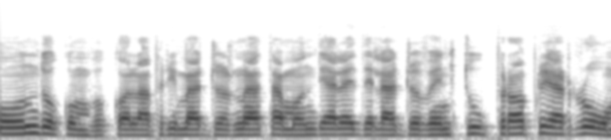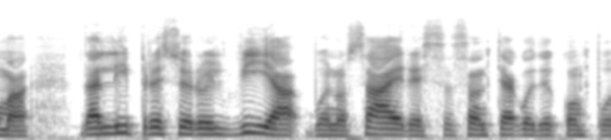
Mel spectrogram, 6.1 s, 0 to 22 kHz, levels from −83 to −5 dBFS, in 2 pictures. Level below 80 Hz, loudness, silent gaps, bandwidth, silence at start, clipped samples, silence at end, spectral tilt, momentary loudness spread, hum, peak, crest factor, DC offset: -62 dBFS; -30 LUFS; none; 12.5 kHz; 0 s; under 0.1%; 0 s; -5.5 dB/octave; 5 LU; none; -12 dBFS; 18 dB; under 0.1%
